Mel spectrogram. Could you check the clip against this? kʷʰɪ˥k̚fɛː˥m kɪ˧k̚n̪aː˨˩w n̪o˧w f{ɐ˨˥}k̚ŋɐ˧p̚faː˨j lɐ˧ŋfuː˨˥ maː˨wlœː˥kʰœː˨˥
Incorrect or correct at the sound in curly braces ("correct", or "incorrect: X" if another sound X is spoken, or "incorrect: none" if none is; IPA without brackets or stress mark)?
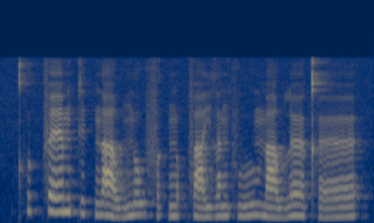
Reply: incorrect: ɐ˨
